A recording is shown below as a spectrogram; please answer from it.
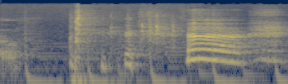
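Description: A woman's wordless vocal sound: a short noise about half a second in, then a drawn-out voiced sound falling in pitch a little over a second in, leading into a laugh.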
